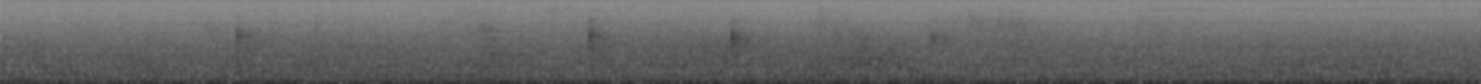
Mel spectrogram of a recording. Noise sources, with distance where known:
large-sounding engine, near

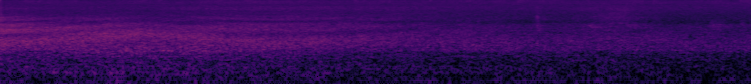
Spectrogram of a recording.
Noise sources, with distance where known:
background noise

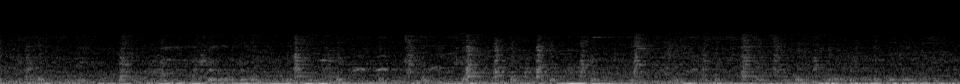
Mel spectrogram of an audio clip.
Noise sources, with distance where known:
music from an unclear source

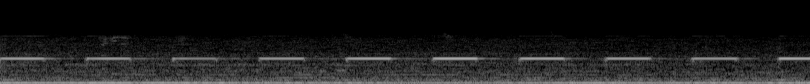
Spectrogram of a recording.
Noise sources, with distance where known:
unidentified alert signal, near

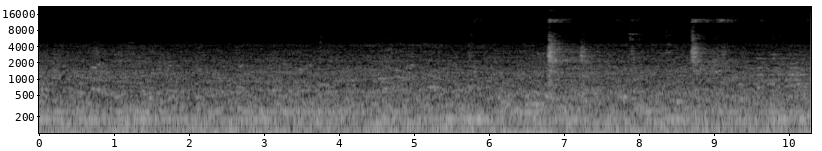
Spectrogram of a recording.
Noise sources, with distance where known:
car horn, far
person or small group talking, far

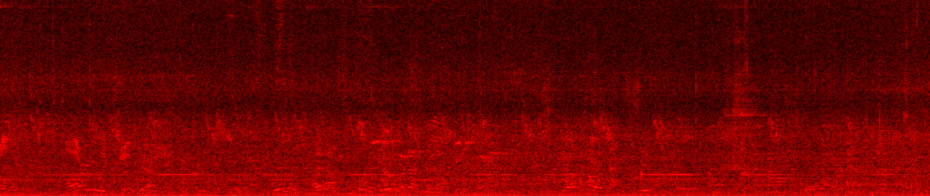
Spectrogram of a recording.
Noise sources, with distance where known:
reverse beeper, far
person or small group talking

